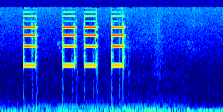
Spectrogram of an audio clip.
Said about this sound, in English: Right, and I'm going to start the car. First, I'm going to punch in the secret code.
